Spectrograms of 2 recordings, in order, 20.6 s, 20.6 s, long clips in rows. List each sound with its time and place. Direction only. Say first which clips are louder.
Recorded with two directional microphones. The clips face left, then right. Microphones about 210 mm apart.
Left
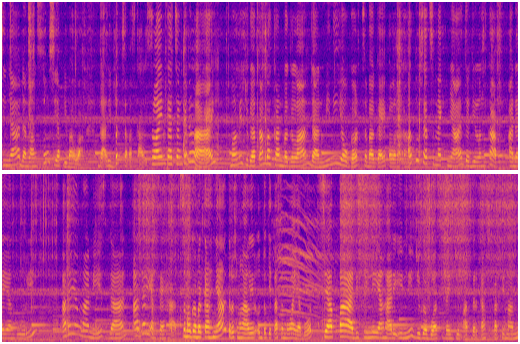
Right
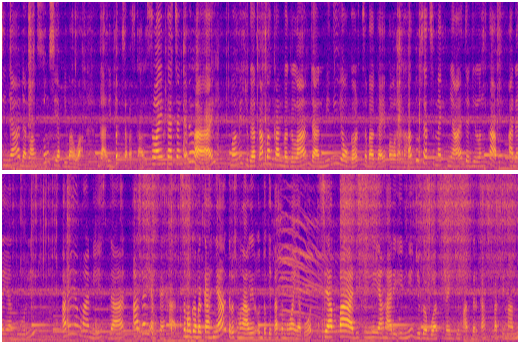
0.0 s speech: left 2 dB; 20° left (ahead or behind)
15.9 s speech: left 2 dB; centre (ahead or behind)
16.7 s speech: left 3 dB; 25° left (ahead or behind)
